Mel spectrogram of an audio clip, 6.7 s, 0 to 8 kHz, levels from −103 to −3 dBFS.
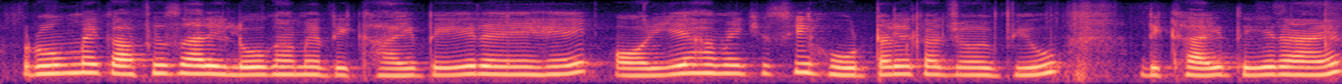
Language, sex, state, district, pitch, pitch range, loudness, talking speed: Hindi, female, Uttarakhand, Tehri Garhwal, 240 Hz, 225-265 Hz, -16 LUFS, 205 wpm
